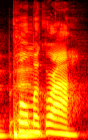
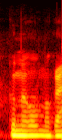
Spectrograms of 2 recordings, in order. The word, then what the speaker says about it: McGrath: Paul McGrath who's the Paul McGrath Paul McGrath yeah we don't pronounce the th who was a uh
